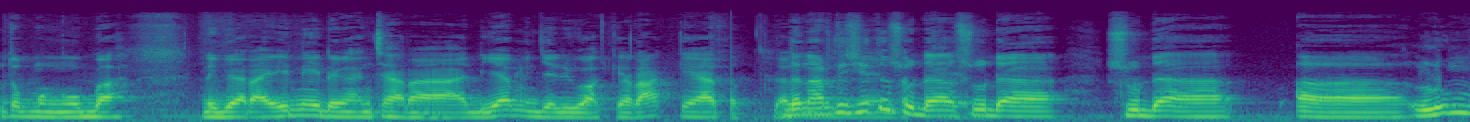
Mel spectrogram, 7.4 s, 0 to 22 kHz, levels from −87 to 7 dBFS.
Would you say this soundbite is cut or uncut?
cut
